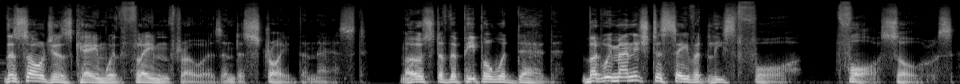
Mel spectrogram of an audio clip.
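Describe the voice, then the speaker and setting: A man's voice: low voice, wildly swooping pitch, measured pace, vocal fry, breathy edge, no room sound, exaggerated voice. An actor playing a grave, world-weary detective who narrates his case tersely in an audio drama. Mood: grave, somber. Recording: music behind the voice.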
